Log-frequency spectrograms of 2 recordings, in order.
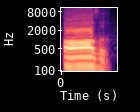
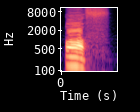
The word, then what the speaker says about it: of: पहली बात तो आप याद रखिएगा, इसका जो प्रोनाउंसिएशन होता है वो होता है ऑव, ना कि ऑफ।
